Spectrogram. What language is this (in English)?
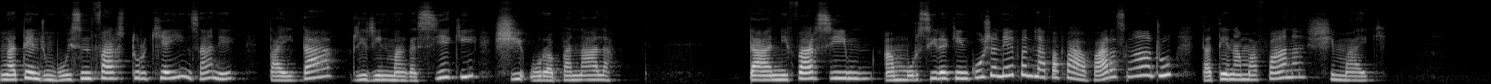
Bara Malagasy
